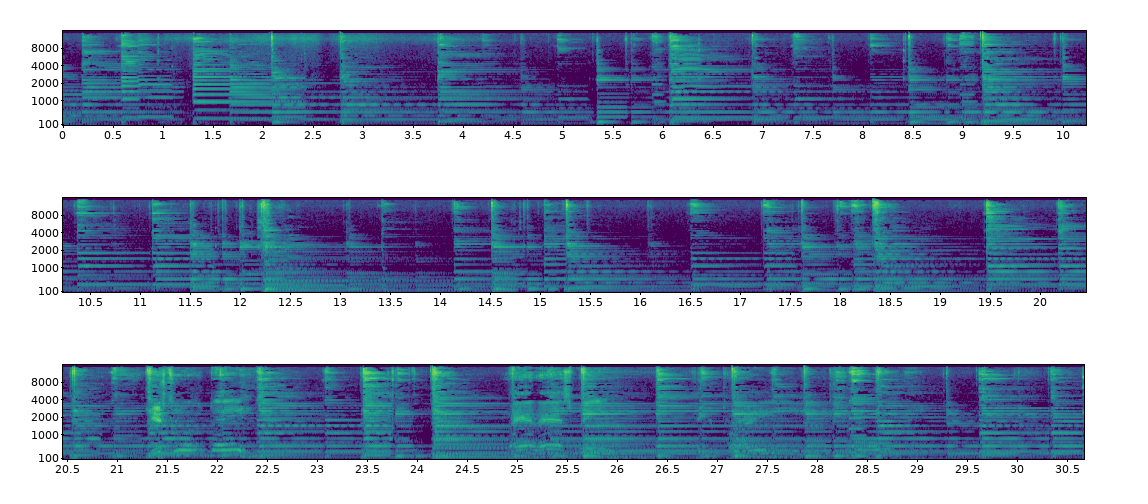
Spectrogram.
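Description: Steel-string acoustic guitar strummed and picked in a slow chord progression, beginning suddenly right at the start.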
